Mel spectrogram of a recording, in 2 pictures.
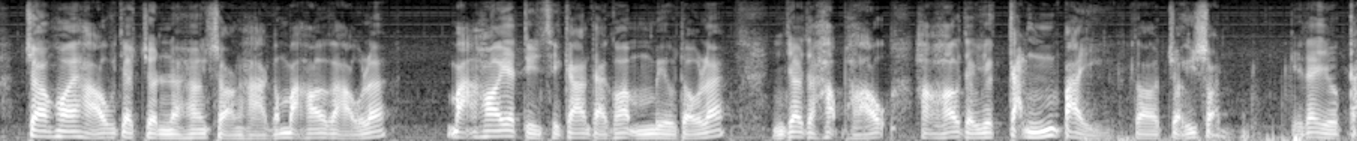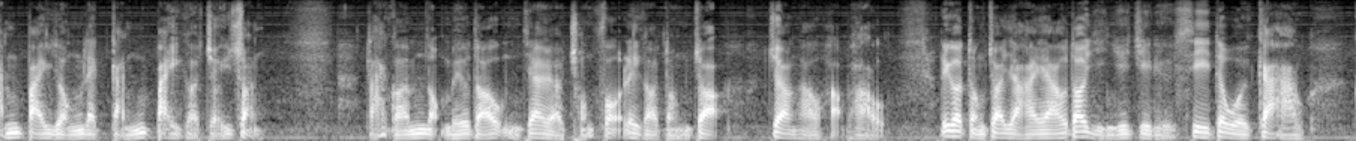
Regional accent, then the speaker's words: China; 我中國人睇英文唔係咁樣。

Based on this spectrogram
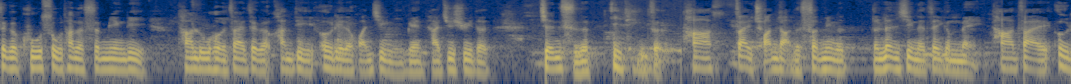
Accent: Chiayi, Taiwan; 因为我是嘉义人，台湾的嘉义人，那我目前还是在大学这边担任一个行政人员

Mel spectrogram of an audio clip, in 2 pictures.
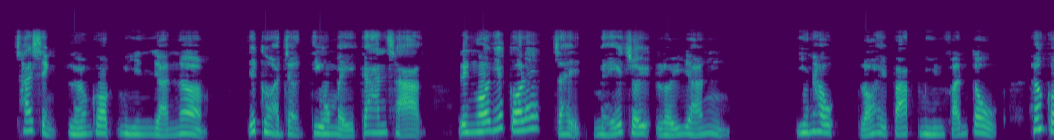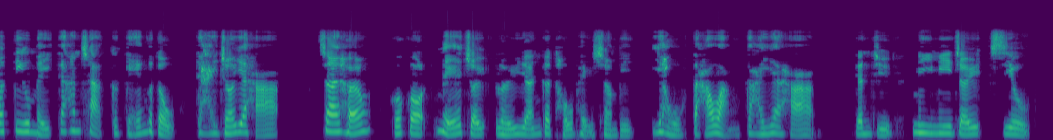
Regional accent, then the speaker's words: Guangdong, China; 我哋广东人就叫佢做油炸鬼

